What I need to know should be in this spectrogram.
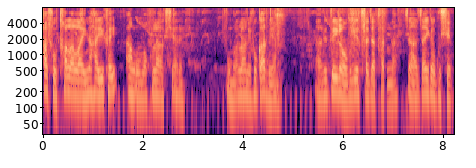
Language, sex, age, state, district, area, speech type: Bodo, female, 60+, Assam, Udalguri, rural, spontaneous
